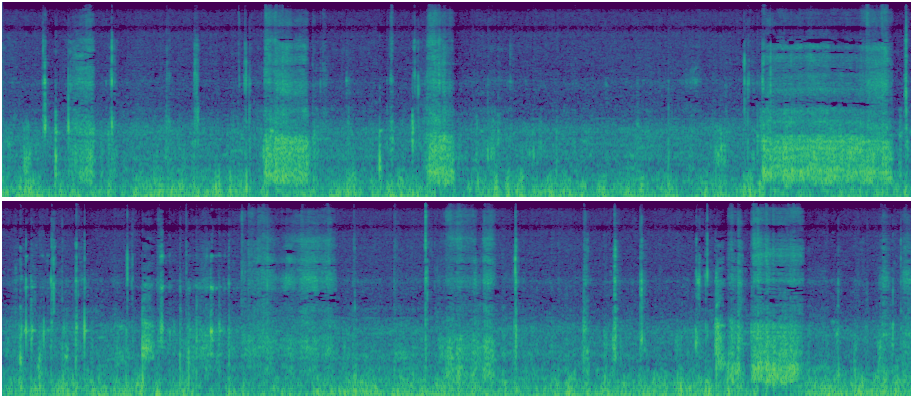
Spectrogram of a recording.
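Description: A man slurps noodles loudly and close by.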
